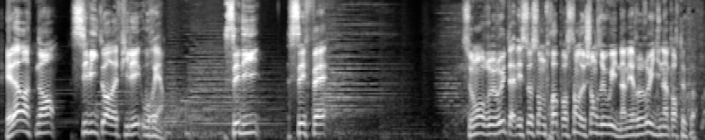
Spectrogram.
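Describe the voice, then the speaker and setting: With game music faintly audible, this mobile card game streamer riffs on his matches in a lively, joking way, addressing viewers as "les gars" and repeating himself. His voice is on the high side and a little fast, though he takes long pauses.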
